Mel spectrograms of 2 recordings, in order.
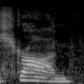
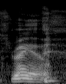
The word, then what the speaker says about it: Strachan: Okay, I pronounce it Strawn. Strong. I always pronounce it Strachan, which of course that makes me wrong, but you heard it from the man himself.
